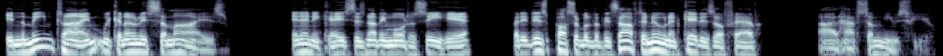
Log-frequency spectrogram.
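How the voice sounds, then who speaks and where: Man acting a calm, deep-voiced police chief inspector. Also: normal speed, no echo, clean studio sound. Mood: firm.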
